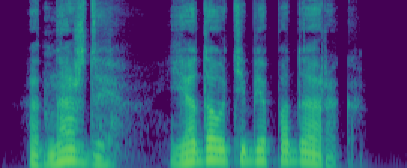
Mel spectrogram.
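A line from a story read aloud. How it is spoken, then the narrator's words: Quiet. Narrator (Russian): тихо произнес он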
